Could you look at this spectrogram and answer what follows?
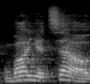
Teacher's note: the vowel has no need to make its own vowel. It just forms a diphthong with a preceding ah.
